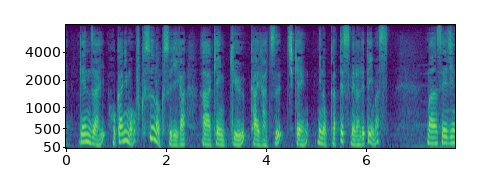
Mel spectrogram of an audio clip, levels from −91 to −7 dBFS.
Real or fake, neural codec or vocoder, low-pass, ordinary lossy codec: real; none; none; none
